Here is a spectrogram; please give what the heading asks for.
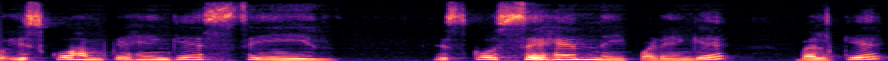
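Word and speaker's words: zehn: अब सेन में, सेन को के स्पेलिंग आप देखेंगे तो ये सेट ए हा एन है। इसमें हा जो है हा की आवाज़ नहीं देता, बल्कि ये ए की आवाज़ को लंबा करने के लिए आया है, तो इसको हम कहेंगे सेन।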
